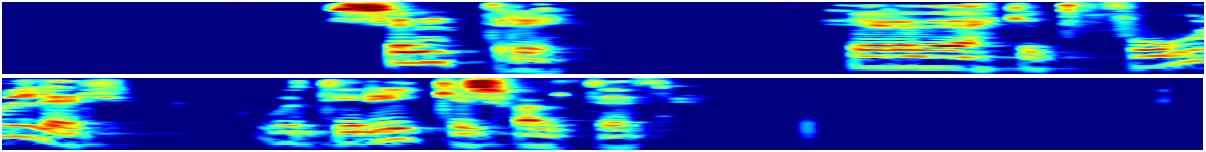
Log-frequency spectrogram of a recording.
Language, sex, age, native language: Icelandic, male, 40-49, Icelandic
